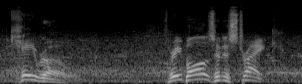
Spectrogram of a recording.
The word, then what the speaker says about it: Cairo: Spelled like the city in Egypt, but pronounced Cairo.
